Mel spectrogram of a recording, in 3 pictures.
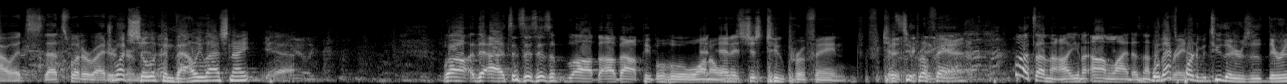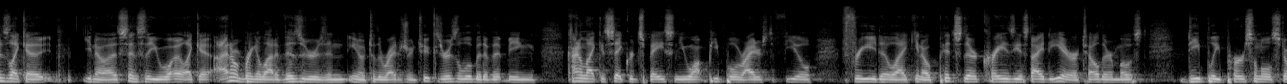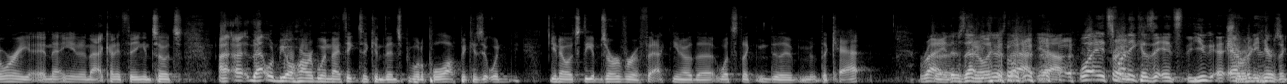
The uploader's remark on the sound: Recorded at ATX Television Fest in June 2015.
